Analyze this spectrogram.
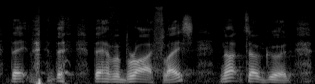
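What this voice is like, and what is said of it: Exaggerated South African English accent. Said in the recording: “if they're English, they speak with this kind of accent that I'm emphasizing a little bit here”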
